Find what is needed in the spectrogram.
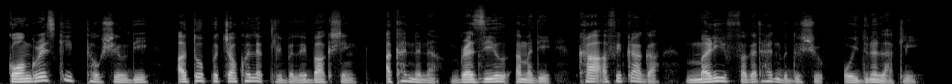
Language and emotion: Manipuri, neutral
